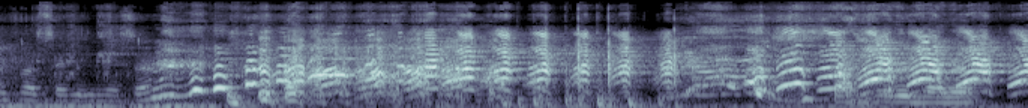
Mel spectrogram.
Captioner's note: all laughing hysterically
